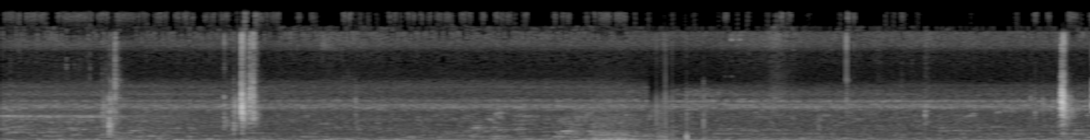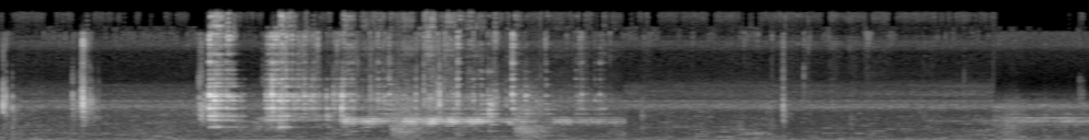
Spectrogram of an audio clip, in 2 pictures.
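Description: Dry chanachur snack mix being poured and tossed together in a bowl, with light rattling, clinking and crunchy shuffling bursts, moderately close and intermittent, with faint room noise between.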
